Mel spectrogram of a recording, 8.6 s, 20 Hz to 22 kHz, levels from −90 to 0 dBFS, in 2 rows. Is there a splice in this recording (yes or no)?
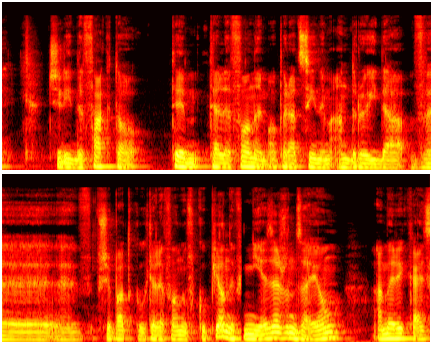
yes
